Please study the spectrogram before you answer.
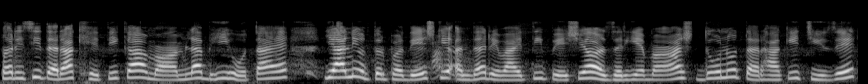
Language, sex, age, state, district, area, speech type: Urdu, female, 30-45, Uttar Pradesh, Lucknow, urban, spontaneous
